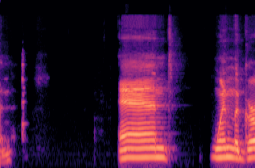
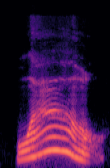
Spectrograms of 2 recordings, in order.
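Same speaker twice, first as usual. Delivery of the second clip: soft, breathy put-on impression voice. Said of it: "that was a fucking great Owen Wilson impression".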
